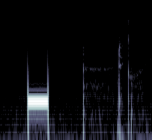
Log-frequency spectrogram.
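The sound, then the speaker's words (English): A cell phone rings with an incoming call from a spam caller during a recording: one short, loud, steady electronic beep, followed by faint clicks, rustling and soft whisper-like noises. “There was a spammer calling my fucking cell phone as we were recording.”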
